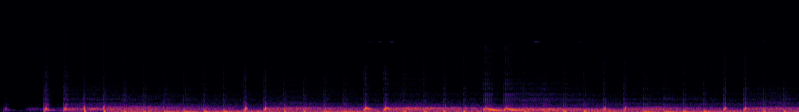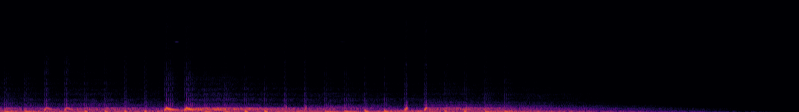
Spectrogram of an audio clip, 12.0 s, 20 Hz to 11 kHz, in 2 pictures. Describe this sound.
THE REAL VIRUS 04 - RESONANT FREQUENCY LOOP 100 BPM 4 4 - C0
High resonant frequencies in an arpeggiated way at 100 BPM, 4 measures long at 4/4. Very rhythmic and groovy! All done on my Virus TI. Sequencing done within Cubase 5, audio editing within Wavelab 6.
100bpm, groove, loop, multisample, rhytmic, sequence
